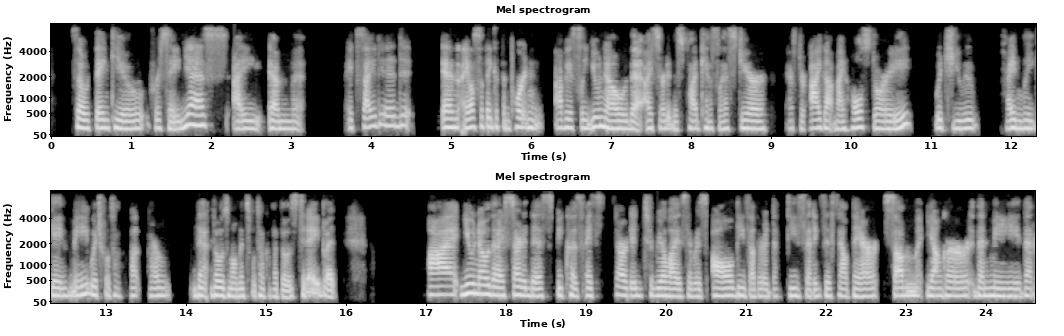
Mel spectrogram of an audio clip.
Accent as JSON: {"language": "English", "town": "Buffalo", "region": "New York", "country": "United States", "tie": "born or raised there", "said": "I was born in Buffalo in the 70s."}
